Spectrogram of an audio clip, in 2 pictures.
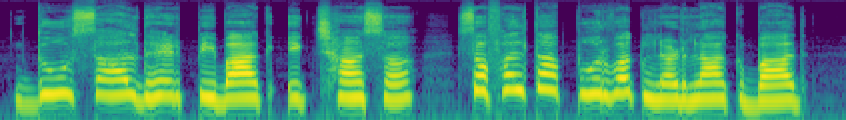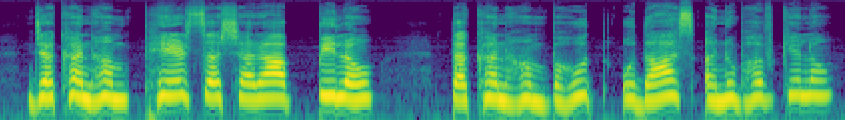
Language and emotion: Maithili, sad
